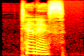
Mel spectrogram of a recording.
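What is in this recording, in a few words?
"tennis", English, female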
